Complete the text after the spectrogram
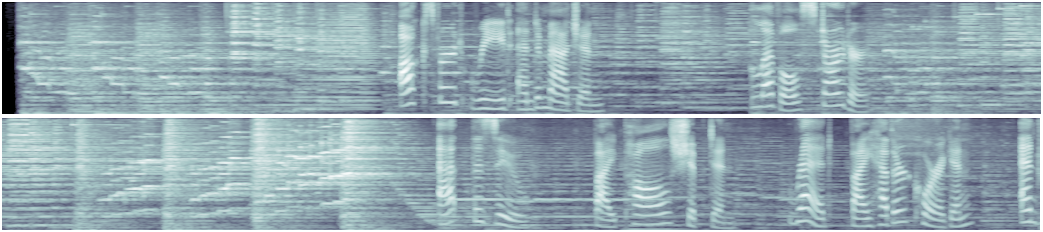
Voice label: At the Zoo US English; AmE; logos-english; oxford read and imagine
